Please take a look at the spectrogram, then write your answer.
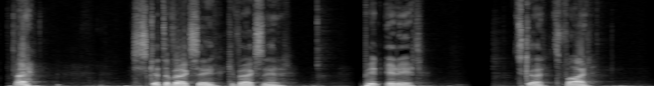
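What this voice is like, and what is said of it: Silly dopey character voice. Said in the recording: “doing that stupid voice. It's like Putty from Seinfeld.”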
